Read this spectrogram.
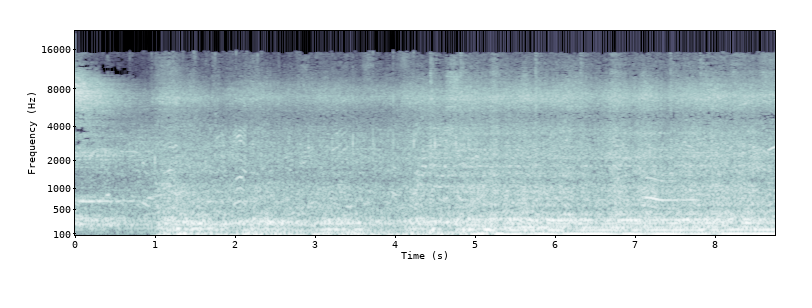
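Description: Monster truck engines rumble and rev loudly in a large echoing arena.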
